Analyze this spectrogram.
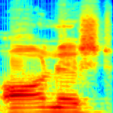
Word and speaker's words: honest: You cannot say h he an honest man. H is silent. Based on that we have to say an honest man.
